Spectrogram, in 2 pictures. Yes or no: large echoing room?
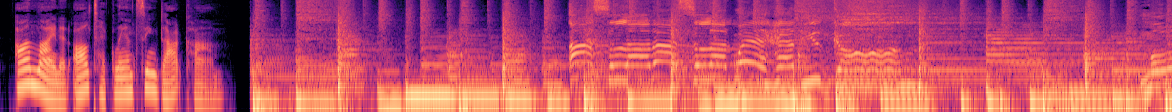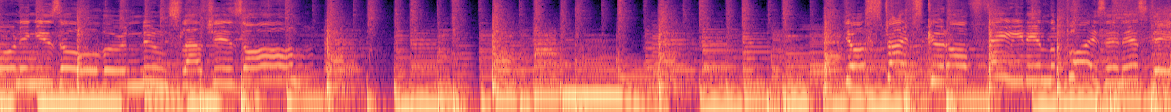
no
